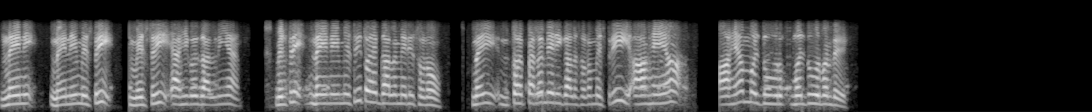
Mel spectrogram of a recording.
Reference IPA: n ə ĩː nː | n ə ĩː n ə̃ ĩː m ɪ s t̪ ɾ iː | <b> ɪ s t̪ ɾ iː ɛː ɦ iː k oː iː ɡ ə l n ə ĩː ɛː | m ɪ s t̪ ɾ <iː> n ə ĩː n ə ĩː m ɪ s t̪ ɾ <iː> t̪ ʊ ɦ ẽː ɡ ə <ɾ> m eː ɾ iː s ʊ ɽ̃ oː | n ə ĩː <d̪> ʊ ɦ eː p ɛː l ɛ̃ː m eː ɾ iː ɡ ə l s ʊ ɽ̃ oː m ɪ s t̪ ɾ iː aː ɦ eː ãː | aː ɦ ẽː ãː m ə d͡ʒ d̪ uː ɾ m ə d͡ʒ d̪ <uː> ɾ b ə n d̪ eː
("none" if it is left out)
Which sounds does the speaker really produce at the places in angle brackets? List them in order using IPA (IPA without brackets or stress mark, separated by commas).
m, iː, iː, l, t̪, uː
